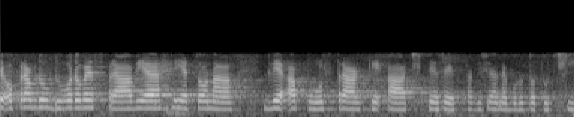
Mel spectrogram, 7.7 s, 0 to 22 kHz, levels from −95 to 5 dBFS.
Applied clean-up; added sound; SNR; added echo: none; none; none; none.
